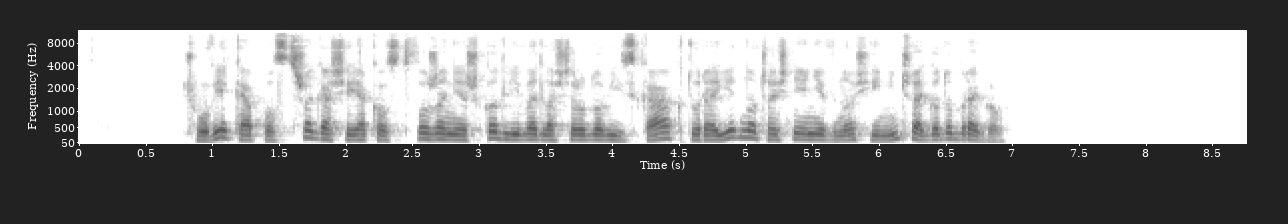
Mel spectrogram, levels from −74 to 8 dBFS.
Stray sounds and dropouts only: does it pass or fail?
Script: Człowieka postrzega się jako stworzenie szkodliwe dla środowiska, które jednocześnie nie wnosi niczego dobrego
pass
